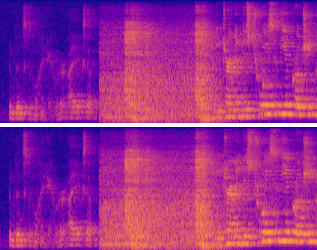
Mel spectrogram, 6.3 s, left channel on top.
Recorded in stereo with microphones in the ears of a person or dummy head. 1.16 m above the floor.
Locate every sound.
0.2 s a man speaking: 5° right (ahead or behind), 1.0 m
2.0 s hammering: 5° left (ahead or behind), 3 m
4.2 s a man speaking: 35° left (ahead or behind), 5.5 m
